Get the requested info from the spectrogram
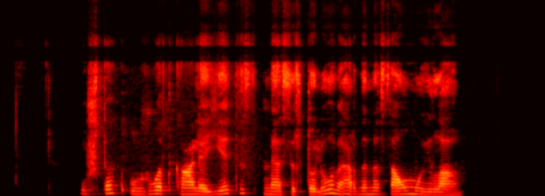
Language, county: Lithuanian, Utena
